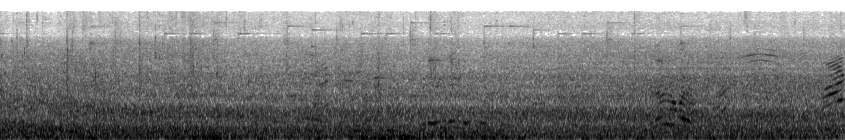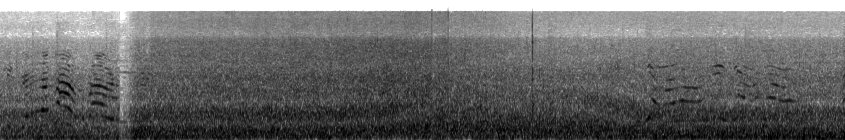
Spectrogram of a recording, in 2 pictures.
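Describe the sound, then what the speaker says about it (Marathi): Sea waves wash onto a beach shore in a continuous, rushing roar mixed with wind buffeting, while faint voices carry in the background. "बघा किती सुंदर असं समुद्र किनारा आहे."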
